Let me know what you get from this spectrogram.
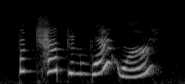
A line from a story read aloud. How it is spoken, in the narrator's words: cried Louisa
